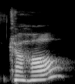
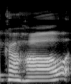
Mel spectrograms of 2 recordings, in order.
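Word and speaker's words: Cathal: She told me last week how to say her name, and she's like, the T is silent. So I'm like, how do you make a silent T? Cahal?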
